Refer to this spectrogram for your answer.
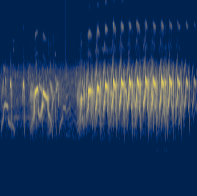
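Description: A small bird sings alone, starting with a few scattered, varied chirps before launching into a rapid, even series of repeated notes, clear.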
